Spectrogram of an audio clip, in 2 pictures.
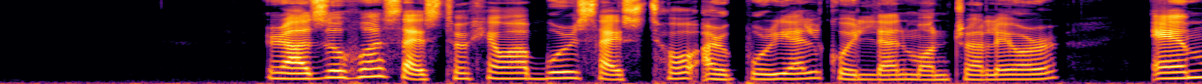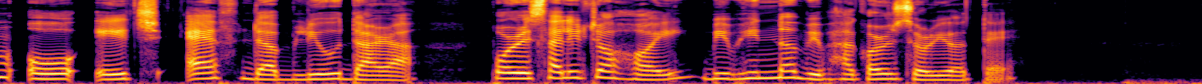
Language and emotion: Assamese, neutral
